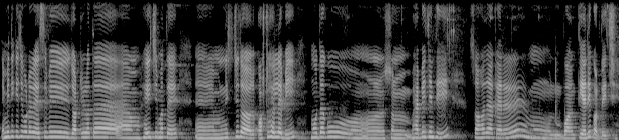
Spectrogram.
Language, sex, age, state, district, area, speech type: Odia, female, 30-45, Odisha, Jajpur, rural, spontaneous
